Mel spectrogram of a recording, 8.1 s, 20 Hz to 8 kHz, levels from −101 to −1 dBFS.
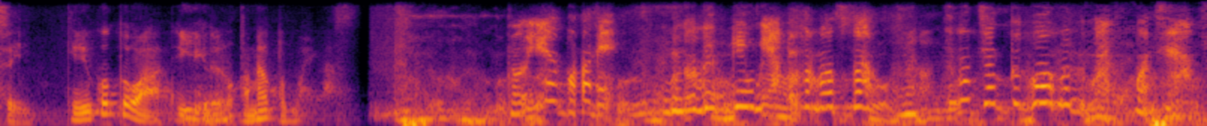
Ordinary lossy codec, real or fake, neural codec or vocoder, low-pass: Opus, 24 kbps; fake; codec, 16 kHz, 1 kbps, FreqCodec, larger model; 7.2 kHz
